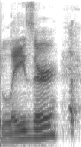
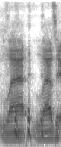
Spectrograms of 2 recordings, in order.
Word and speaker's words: Laser: So I've watched other people and yourself pronounce your name because I was initially going to say laser, which I'm sure is how most people probably pronounce it. So Lazar, and I even like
